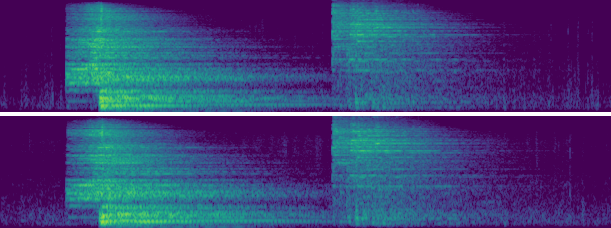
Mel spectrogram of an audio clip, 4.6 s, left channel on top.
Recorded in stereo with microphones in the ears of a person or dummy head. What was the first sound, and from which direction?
Dishes clattering, 30° left (ahead or behind).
